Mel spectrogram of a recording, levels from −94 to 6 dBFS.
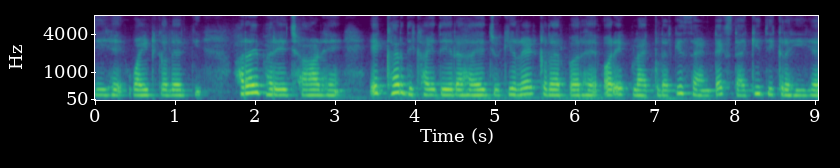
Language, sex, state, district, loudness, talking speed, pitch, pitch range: Hindi, female, Bihar, Katihar, -18 LUFS, 185 wpm, 195 Hz, 190-210 Hz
